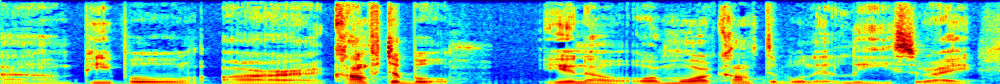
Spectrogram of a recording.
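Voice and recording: At a fairly slow pace, a man talks at an extremely low pitch. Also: fairly even intonation, slightly mellow tone.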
